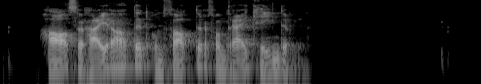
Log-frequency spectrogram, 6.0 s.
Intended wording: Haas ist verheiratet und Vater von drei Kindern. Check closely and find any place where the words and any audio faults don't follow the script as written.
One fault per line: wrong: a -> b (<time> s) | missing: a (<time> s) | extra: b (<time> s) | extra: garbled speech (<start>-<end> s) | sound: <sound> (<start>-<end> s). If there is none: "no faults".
missing: ist (1.0 s)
